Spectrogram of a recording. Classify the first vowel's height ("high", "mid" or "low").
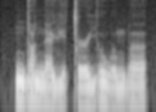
low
